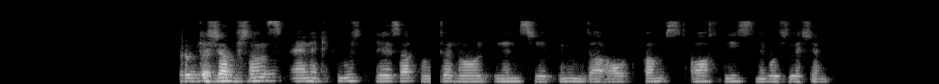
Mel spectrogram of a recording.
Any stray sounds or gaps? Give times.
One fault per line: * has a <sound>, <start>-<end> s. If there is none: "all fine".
* has a dropout, 4.3-4.4 s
